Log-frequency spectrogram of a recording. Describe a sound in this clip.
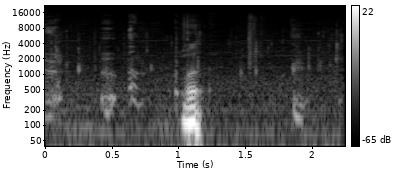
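A lever clicks as it is pulled.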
